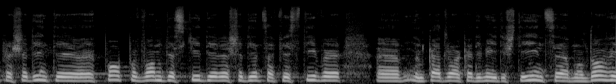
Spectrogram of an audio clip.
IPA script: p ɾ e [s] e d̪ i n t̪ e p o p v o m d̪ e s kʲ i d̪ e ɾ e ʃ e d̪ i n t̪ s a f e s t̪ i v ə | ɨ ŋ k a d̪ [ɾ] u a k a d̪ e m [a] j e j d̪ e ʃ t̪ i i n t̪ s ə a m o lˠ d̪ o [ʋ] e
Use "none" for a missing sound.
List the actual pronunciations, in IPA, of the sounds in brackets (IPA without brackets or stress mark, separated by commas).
ʃ, ɾ, i, v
